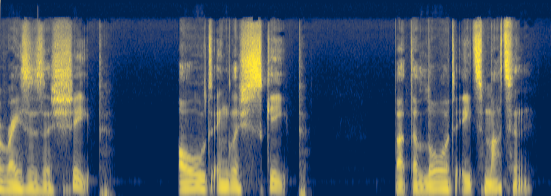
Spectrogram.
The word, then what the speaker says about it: sceap: The farmer raises a sheep, Old English skeep, but the lord eats mutton, from French mouton.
